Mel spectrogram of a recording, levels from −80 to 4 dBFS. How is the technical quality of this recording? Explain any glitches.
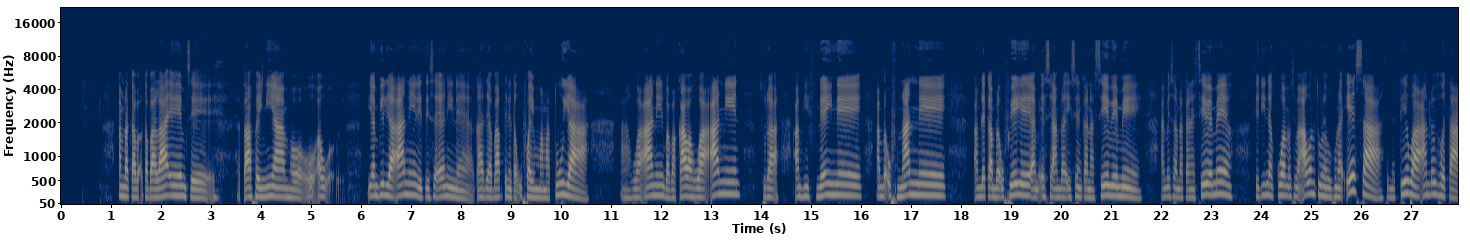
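The recording carries plainly audible codec damage from start to finish. MP3 compression runs throughout the speech: nothing survives above 11.2 kHz, and the sound has a watery, swirling texture, which points to a low bitrate of around 50 kbps. Short of bits, the encoder likely cut the treble at a fixed point and dropped quieter frequency lines, letting them flicker on and off between frames. That flicker produces the swirl and metallic chirps on s sounds, while sharp onsets smear.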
